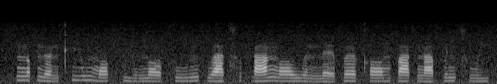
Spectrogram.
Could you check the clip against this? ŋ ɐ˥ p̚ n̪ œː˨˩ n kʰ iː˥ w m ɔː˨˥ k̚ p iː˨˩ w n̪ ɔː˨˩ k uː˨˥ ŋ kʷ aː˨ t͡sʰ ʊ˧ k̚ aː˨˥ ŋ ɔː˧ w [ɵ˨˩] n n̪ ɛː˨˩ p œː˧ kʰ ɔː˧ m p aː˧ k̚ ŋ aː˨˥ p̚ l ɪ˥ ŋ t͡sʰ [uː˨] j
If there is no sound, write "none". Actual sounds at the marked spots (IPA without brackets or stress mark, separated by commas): ɵ˨˩, uː˧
